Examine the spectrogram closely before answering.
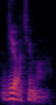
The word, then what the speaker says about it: Diotima: And Suzette even became the inspiration for one of his most important recurring female characters, Diotima, or Diotima, as she is sometimes pronounced.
